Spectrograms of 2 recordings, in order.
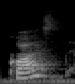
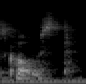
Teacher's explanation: So you see that cost is shorter sound than coast.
